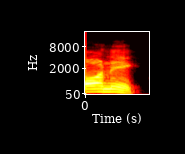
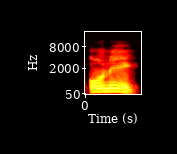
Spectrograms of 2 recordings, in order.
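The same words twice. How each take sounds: First: অনেক with an open "aw" first vowel; open অ sound. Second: অনেক with a rounded "oh" first vowel; closed ও sound. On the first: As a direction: say অনেক as "AW-nek". (অনেক, শুরুতে খোলা অ) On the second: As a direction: say অনেক as "OH-nek". (অনেক, শুরুতে ও-এর মতো উচ্চারণ) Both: Shown as a demonstration. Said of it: "উচ্চারণ করো তো".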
